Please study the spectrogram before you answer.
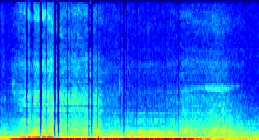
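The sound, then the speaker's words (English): Low humming, loud and deep with a throbbing, pulsing texture that holds steady and then drops away near the end, with no voices. “the lights start to fade in and out and glow and gently fade and subside. And the humming.”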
